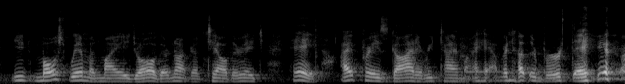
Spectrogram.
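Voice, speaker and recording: A woman with a very deep, low pitch speaks at a fairly quick pace, showing ordinary pitch variation and big swings in loudness. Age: 60s. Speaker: cancer survivor, former state legislator. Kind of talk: personal testimony interview.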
